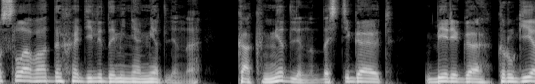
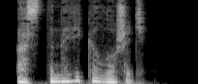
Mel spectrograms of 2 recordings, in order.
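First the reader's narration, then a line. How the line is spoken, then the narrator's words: Whispered request. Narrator (Russian): попросила я шепотом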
